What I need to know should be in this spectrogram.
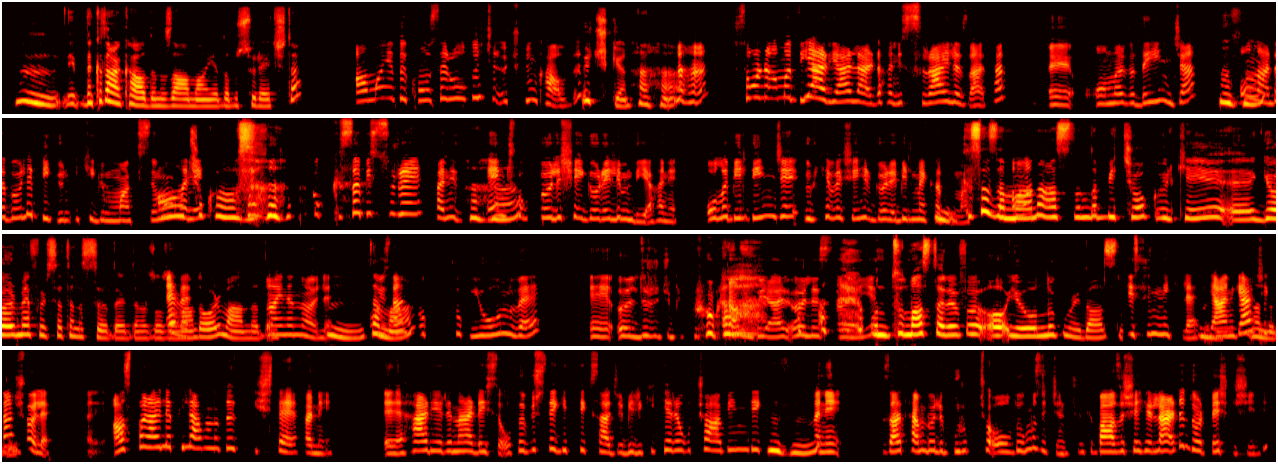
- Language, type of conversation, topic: Turkish, podcast, Az bir bütçeyle unutulmaz bir gezi yaptın mı, nasıl geçti?
- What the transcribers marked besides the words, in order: other background noise; chuckle; laughing while speaking: "programdı"; chuckle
